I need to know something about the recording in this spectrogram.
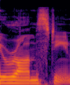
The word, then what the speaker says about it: Rammstein: Even Americans would just say Rammstein when it's a band from Germany or from another country. Even we say it in the accent that band would say it.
